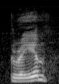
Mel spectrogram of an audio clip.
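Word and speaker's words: Graeme: So Graham, his name's Graham, but it's spelt different to my Graham. I've got the H and he's G-R-A-E-M-E, but it still sounds the same, but Graham.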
